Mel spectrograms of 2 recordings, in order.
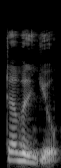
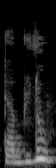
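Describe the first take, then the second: First: The letter is said as 'double-you'. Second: The letter is said as 'dublu'. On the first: The speaker calls it right. "Actually এটা ডাবল ও" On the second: The speaker calls it wrong. "অনেক সময় আমরা এটাকে বলি ডাব্লু"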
